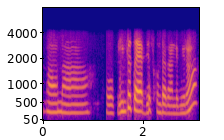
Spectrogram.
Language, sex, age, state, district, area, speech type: Telugu, female, 30-45, Andhra Pradesh, Annamaya, urban, conversation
